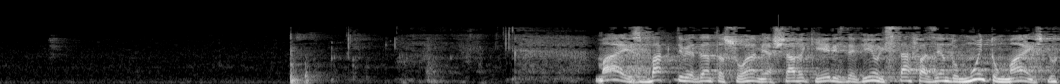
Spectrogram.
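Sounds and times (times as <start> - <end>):
person drinking water: 3.2 - 5.9
speech: 6.0 - 10.5.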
